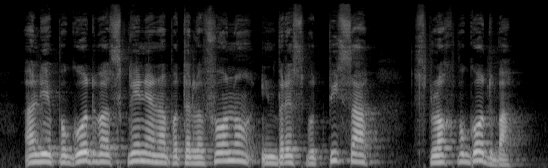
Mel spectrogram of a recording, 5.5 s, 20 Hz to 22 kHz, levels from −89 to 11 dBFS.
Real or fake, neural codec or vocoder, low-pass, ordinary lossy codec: real; none; 19.8 kHz; none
